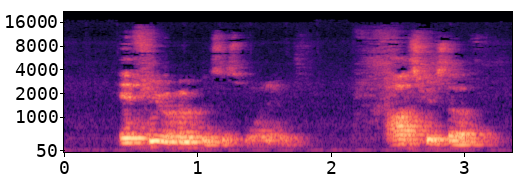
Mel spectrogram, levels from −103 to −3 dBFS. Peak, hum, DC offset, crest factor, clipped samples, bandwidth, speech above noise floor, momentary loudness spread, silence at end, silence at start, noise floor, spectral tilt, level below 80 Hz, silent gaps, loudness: -2 dBFS; none; under 0.1%; 16 dB; under 0.1%; 13.5 kHz; 30 dB; 19 LU; 0.15 s; 0.4 s; -46 dBFS; -4 dB/octave; -60 dBFS; none; -17 LUFS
